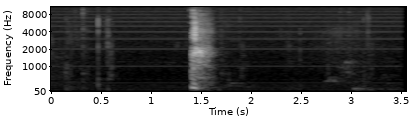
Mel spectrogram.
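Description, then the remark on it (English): A single sharp, breathy rush of air, a quick forceful breath lasting a fraction of a second, followed by a much fainter, softer breath a moment later, with quiet pauses around them. “That's me breathing in so and out.”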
